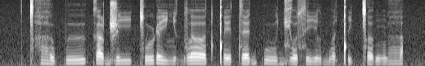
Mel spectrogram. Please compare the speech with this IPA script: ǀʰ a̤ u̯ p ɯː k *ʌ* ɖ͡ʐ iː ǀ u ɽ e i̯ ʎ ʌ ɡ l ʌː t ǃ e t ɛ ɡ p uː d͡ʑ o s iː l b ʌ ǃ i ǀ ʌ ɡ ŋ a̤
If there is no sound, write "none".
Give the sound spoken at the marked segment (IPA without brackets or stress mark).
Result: a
